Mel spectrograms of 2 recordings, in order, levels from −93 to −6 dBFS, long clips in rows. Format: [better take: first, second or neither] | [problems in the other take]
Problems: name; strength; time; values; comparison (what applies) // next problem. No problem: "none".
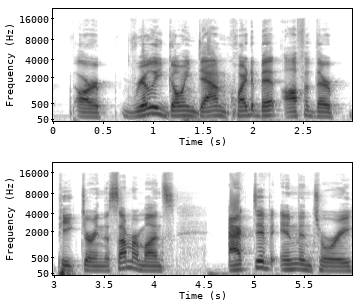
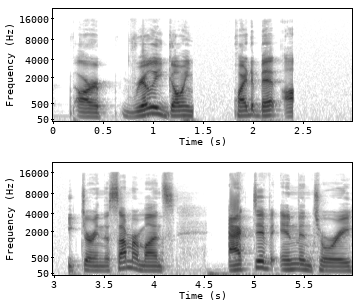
first | audio cutting out; at 1.5 s and at 2.5 s for 1 s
